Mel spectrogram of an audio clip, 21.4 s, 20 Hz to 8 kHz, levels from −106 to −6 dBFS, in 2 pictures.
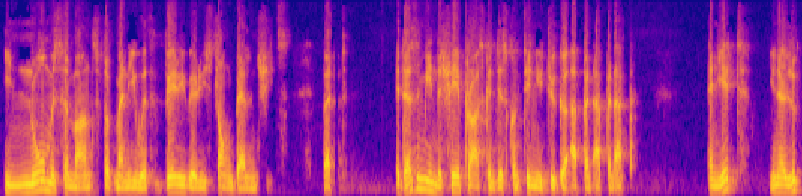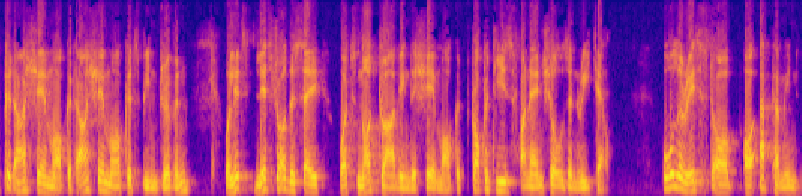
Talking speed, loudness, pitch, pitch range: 180 wpm, -19 LUFS, 95 Hz, 85-115 Hz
